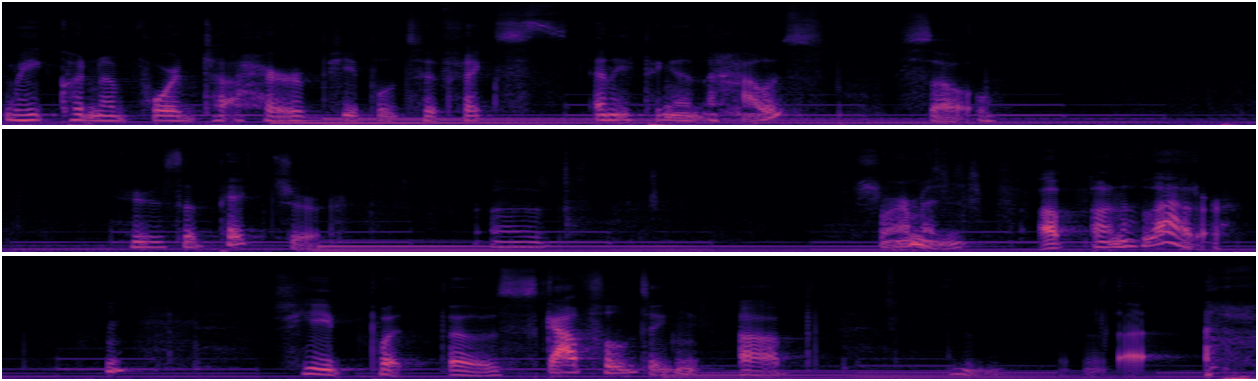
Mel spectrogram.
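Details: Adult speaker; typical speech.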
